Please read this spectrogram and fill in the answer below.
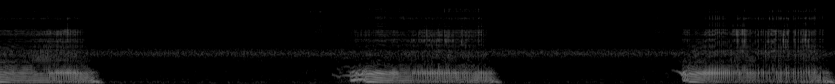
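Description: Three loud, rattling snores about 3.5 seconds apart, roughly 18 a minute, with quiet exhalations between them; a sleeping infant snoring.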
